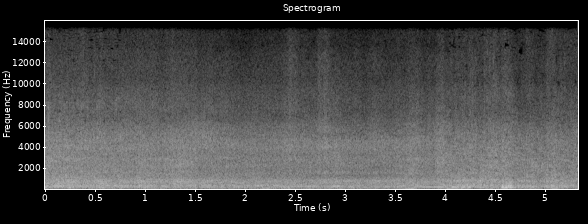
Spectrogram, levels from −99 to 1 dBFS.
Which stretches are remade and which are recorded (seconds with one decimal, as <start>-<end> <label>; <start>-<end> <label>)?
0.0-0.8 recorded; 0.8-4.0 remade; 4.0-5.3 recorded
